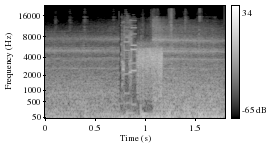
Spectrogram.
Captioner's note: electronic beeping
